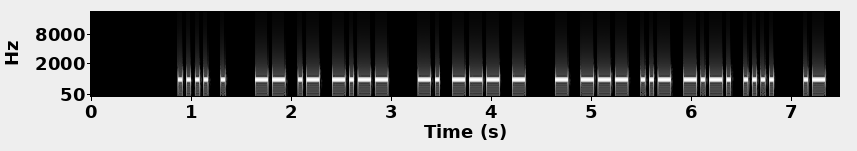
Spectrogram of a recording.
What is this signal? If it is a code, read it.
Morse code, heard as a keyed tone, about 28 wpm, 700 Hz. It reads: HE MAY NOT TOUCH A
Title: Sentences from Top 1500 Words 28wpm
